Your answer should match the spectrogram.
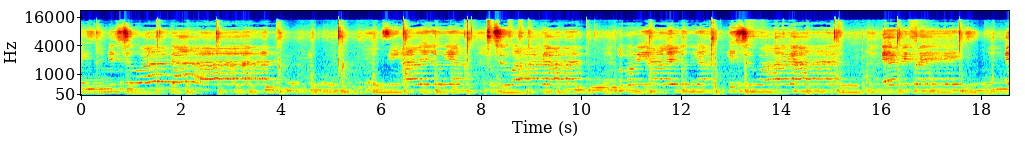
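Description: Live gospel song sung by a small group of voices on microphones, with held notes in long phrases, backed by keyboard and drums through the PA.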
